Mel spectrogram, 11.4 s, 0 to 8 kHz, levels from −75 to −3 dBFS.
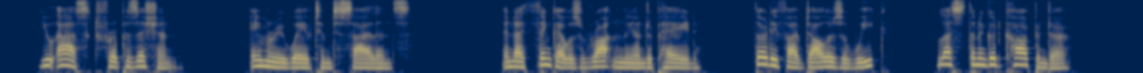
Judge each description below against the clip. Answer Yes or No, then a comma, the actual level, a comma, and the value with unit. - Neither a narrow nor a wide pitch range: Yes, average, 4.5 semitones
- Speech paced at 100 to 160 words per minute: Yes, slow, 135 wpm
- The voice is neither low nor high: Yes, medium, 160 Hz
